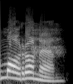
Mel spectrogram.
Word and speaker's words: morgonen: På morgonen. På morgonen. På morgonen. Perfekt. Morgonen. På morgonen. Morgonen. Exactly. So even if it's written morgonen, we pronounce it morgonen.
